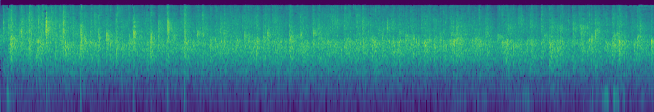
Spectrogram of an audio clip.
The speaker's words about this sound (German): Damit die Videoleute gleich einen Schnitt machen, möchte ich einmal erstmal kurz einen ganz lauten Applaus hören für Hans-Anand Pant.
